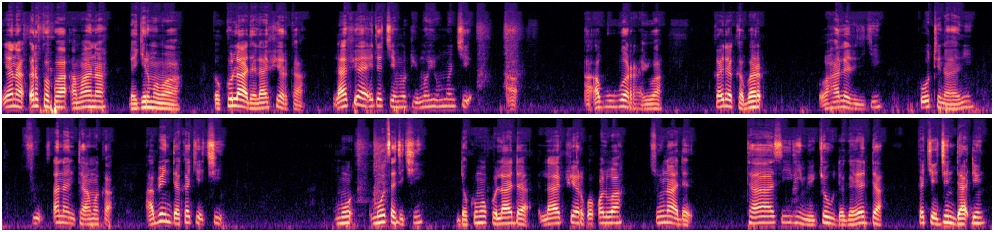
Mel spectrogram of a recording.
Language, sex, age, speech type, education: Hausa, male, 46-60, spontaneous, tertiary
